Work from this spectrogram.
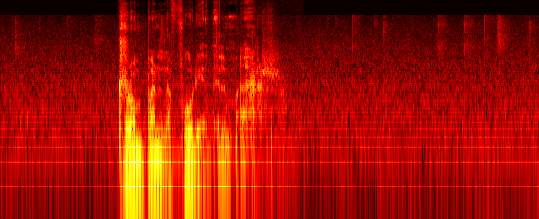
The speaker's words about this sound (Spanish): Un arrepentimiento cuando camina por la playa y comienza a llover. Y las gotas de lluvia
